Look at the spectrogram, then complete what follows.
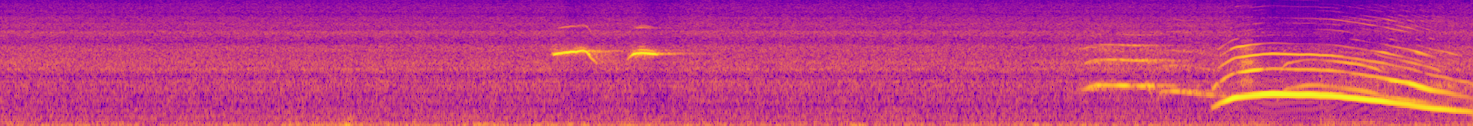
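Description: Steady rush of a waterfall pouring into a pool. Two short high whistles come about four seconds in, then a few brief notes, and near the end a long, loud whistled call that rises and then glides down.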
